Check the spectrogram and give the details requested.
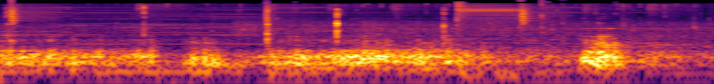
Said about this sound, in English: Where's this water coming from?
